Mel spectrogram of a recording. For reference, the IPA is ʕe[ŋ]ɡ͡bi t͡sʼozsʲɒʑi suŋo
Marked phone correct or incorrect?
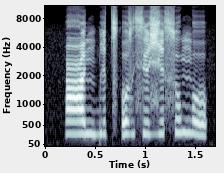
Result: correct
